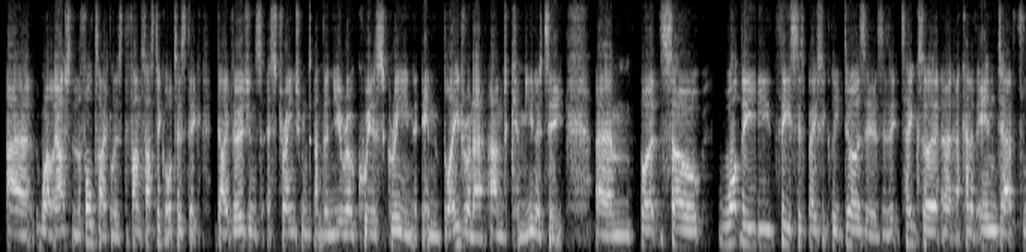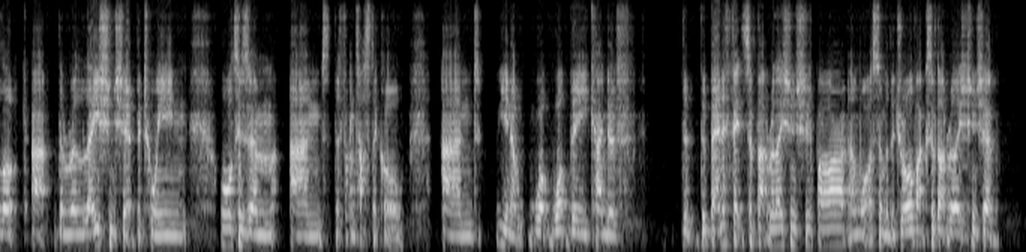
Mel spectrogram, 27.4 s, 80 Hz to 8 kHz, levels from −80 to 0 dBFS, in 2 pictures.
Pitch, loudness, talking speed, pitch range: 140 Hz, -18 LUFS, 160 wpm, 120-175 Hz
